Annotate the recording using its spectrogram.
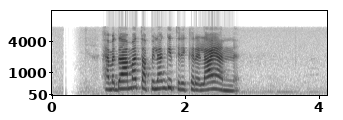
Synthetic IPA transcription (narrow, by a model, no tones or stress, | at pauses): hæməd̪aːmat̪apilaŋɡet̪iɾikəɾəlaːjanːə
